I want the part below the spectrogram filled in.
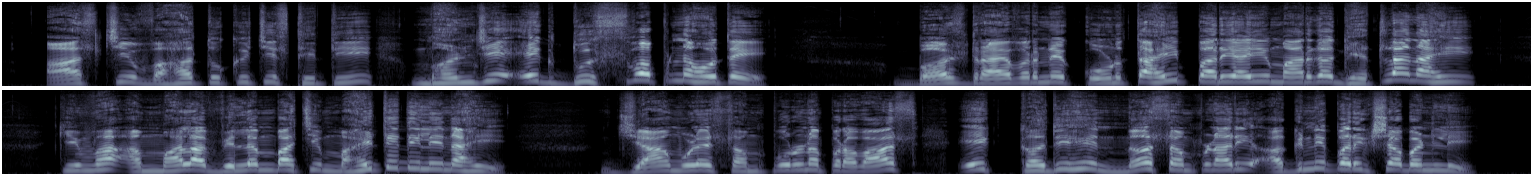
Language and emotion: Marathi, angry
